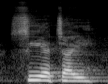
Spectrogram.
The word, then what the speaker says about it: chi: This is the symbol and it is pronounced as CHI, chi.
